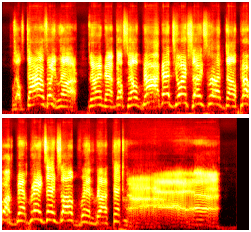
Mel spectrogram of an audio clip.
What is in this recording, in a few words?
energetic announcer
